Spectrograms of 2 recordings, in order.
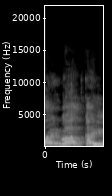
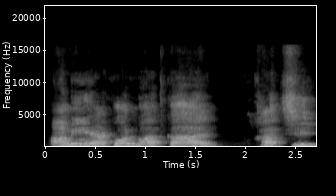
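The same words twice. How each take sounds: First: Said in the usual way. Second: "এখন" stressed, the whole line slowed right down; the correct version, spelt out slowly for pupils; slow model sentence. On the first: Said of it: "না, সেভাবে বলি না". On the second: Shown as a demonstration. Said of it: "আমি কি বলি". ("এখন" শব্দে জোর দিয়ে ধীরে বলা)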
